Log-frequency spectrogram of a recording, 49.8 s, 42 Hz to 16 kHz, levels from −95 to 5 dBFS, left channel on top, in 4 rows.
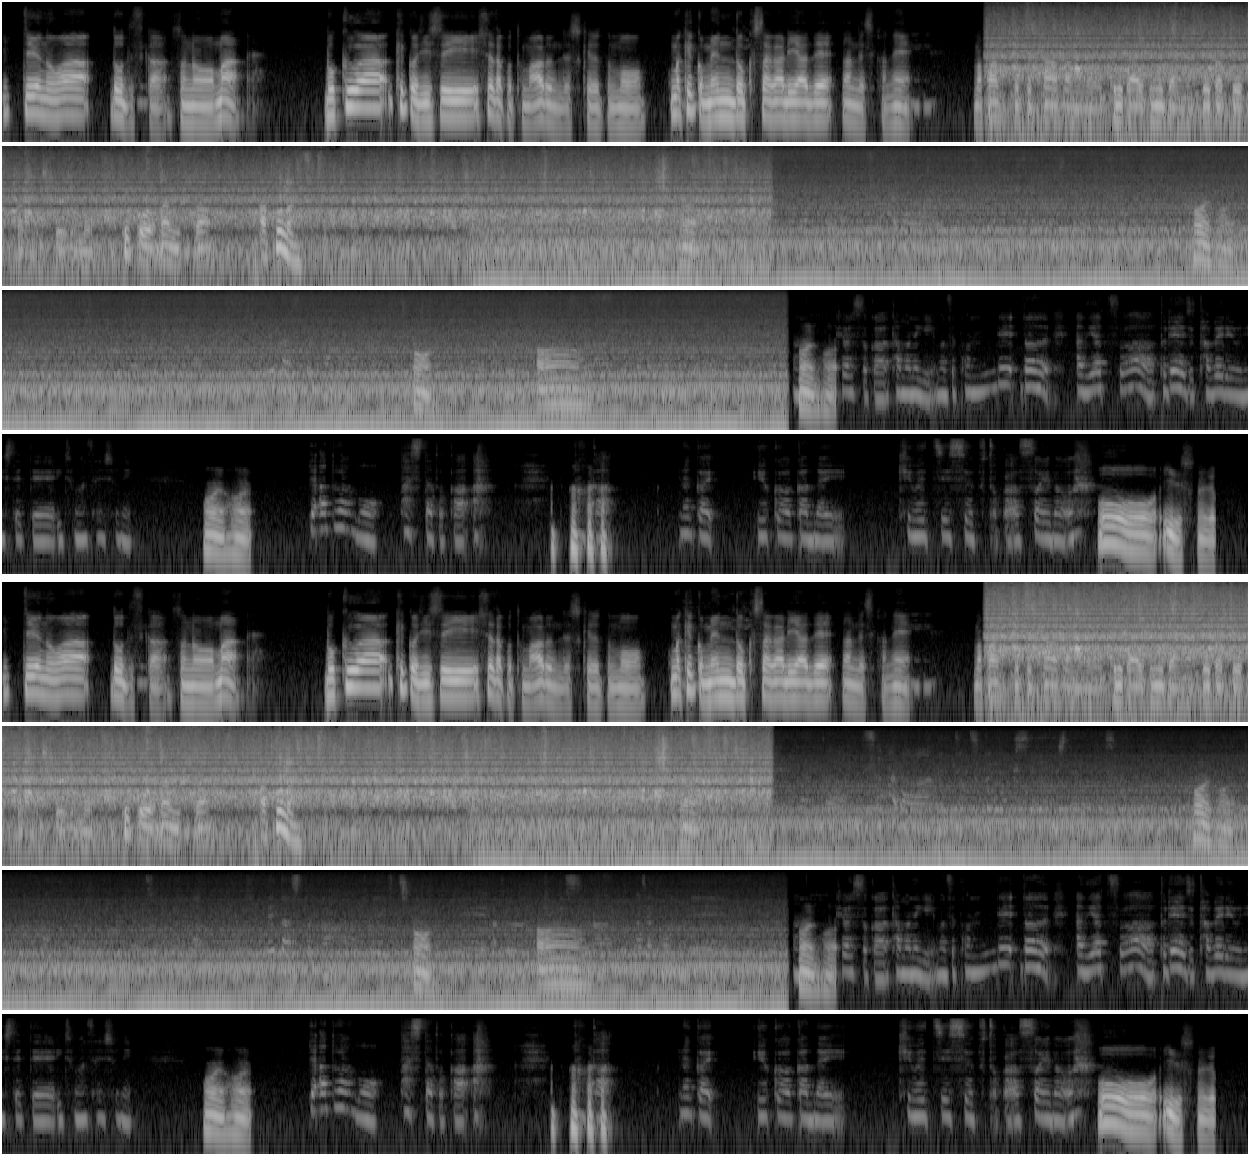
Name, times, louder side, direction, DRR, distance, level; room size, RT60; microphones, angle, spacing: voice 1, 0.0-2.4 3.2-6.4 6.7-9.1 9.7-14.6 15.0-15.9 17.1-17.2 19.2-19.5 24.4-24.8 29.0-29.3 30.3-30.8 32.9-33.3 39.4-39.9 43.1-43.4 48.3-49.5, left 1 dB, 5° left, 0.7 m, -34 dB
voice 2, 1.3-1.6 6.7-7.4 8.9-9.3 16.1-23.9 25.3-25.8 26.3-27.0 27.4-29.1 29.4-32.2 32.8-38.7 40.4-42.3 42.6-42.8 43.1-43.5 44.1-44.5 44.9-45.8 46.3-48.3, right 1 dB, 15° right, 6.9 m, -53 dB
sound 1, 9.8-20.2, right 5 dB, 30° right, 4.3 m, -33 dB
Small Room Tone Vintage Air Condition AT, 17.1-32.8, left 1 dB, 45° left, 1.2 m, -39 dB
head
